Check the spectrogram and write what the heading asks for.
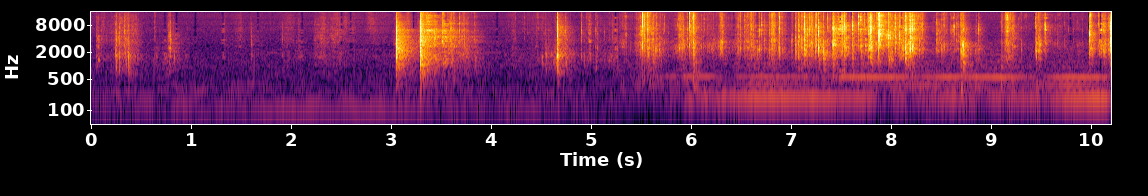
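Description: Old computer parts (plastic casings, circuit boards, metal pieces) clattering and clinking as they are rummaged through in a plastic tub, with a sharp knock about three seconds in and a busier run of rattling over the second half.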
